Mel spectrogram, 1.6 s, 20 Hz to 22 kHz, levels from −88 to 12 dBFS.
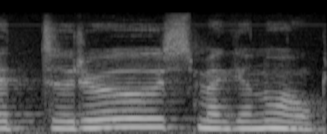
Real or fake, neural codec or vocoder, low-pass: real; none; 14.4 kHz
